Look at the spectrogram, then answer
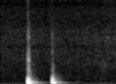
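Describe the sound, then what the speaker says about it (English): Two quick, firm knocks on a door, close and distinct, about a quarter second apart, followed by quiet, with no talk. "There was a knock at the door."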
